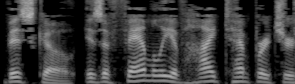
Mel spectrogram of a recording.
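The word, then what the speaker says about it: BSCCO: calcium copper oxide or BSC Co pronounced visco is a family of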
